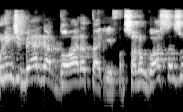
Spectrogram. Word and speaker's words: Lindbergh: Peço perdão pela pronúncia errada, viu, deputado? Falei Lindenberg. Nada. Lindbergh Farias.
